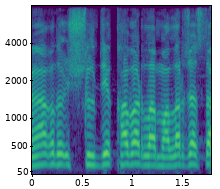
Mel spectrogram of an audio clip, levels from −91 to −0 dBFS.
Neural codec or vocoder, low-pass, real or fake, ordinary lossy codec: none; none; real; none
